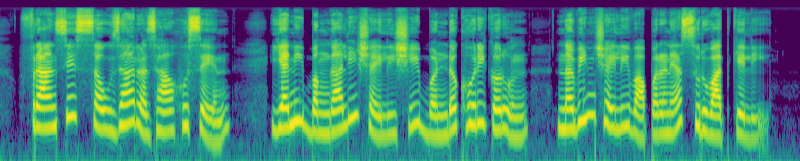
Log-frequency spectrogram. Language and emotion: Marathi, neutral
